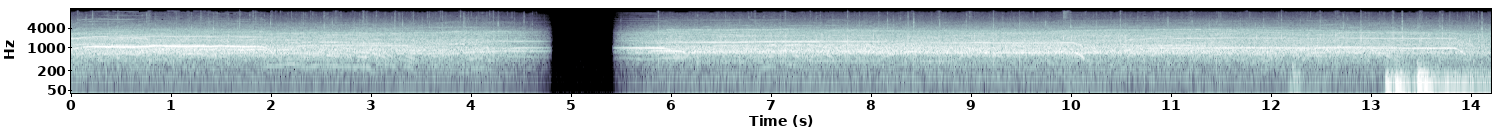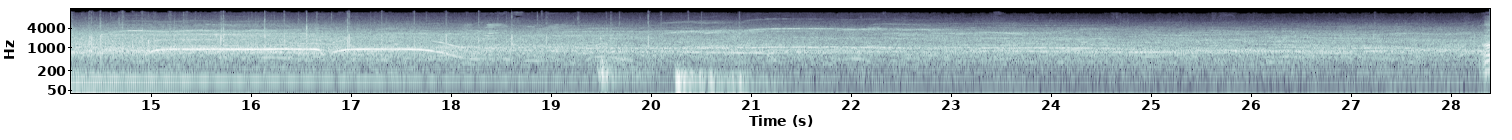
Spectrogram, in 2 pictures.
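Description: Large arena crowd cheering, whoops and whistles between songs, slowly dying down. The audio drops out completely for about half a second about five seconds in.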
